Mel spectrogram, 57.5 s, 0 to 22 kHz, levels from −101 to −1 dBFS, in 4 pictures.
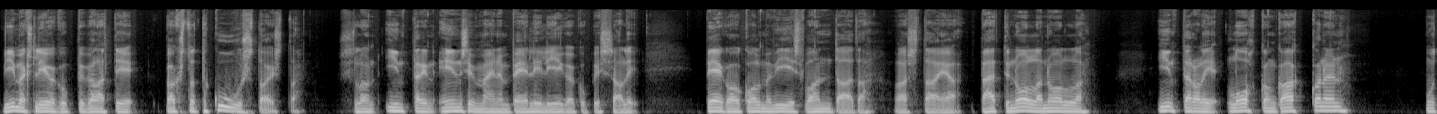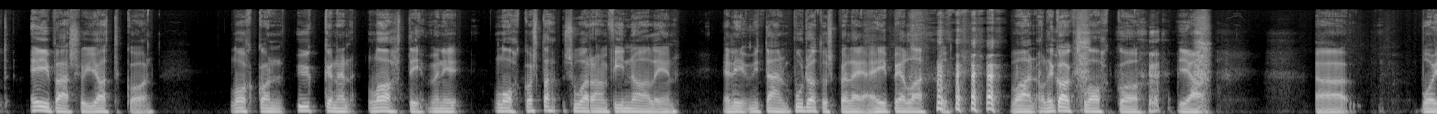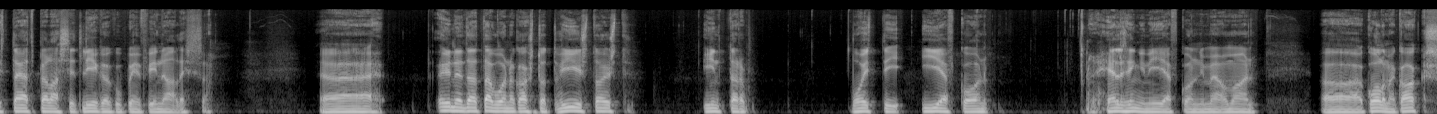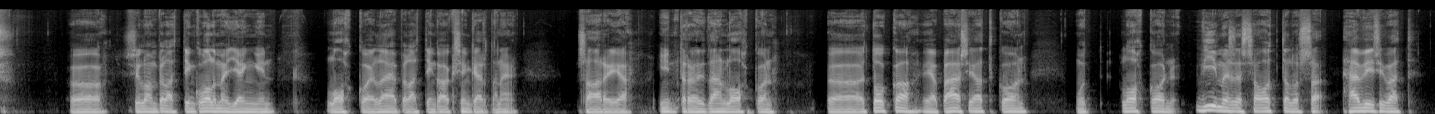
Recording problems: none

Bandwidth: 15 kHz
